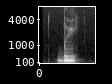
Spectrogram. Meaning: A verbal particle used to render conditional and subjunctive mood
- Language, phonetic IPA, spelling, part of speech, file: Russian, [bɨ], бы, particle, Ru-бы.ogg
